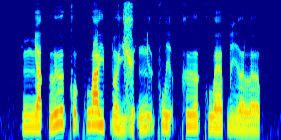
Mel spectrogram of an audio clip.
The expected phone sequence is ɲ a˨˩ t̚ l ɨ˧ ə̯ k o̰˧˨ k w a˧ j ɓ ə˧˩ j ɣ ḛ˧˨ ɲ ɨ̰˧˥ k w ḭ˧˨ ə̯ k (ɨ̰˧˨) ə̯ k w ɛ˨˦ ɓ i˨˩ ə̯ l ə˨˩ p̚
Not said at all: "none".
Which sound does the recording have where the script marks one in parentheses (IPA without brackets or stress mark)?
ɨ˧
